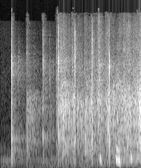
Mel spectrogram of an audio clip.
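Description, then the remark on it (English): A few scattered claps quickly swell into steady applause from an audience answering a quick poll question by applauding, a dense wash of many hands clapping that holds at moderate loudness to the end. “I'll ask for a round of applause to answer these questions.”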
